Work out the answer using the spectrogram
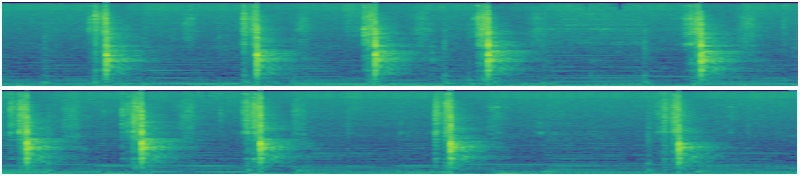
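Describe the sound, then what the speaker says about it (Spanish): Knife chopping garlic, onion and ginger on a cutting board, about a dozen distinct, evenly spaced sharp strikes, close and clear, with no talking. "voy a picar los ajos, la cebolla y el jengibre"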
